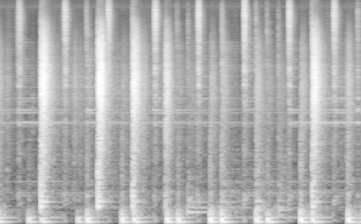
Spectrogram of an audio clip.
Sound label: HOTROD VARI, Brushed Drum Loops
